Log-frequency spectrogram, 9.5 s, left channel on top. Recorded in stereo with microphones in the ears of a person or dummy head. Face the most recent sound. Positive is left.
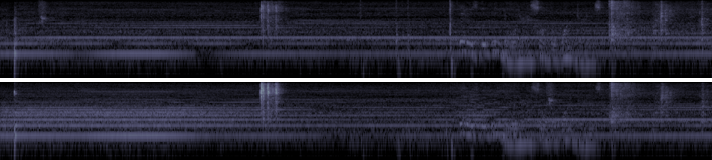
turn(degrees=50)  # may be behind; listen again after turning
